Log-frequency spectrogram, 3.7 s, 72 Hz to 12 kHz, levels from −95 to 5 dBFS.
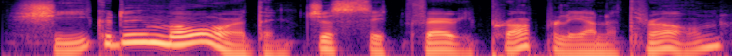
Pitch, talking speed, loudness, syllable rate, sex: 150 Hz, 195 wpm, -17 LUFS, 4.6 syllables/s, male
